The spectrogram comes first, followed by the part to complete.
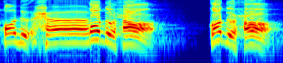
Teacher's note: तो कलकला करेंगे यानी कि आवाज लौटती हुई मालूम होगी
